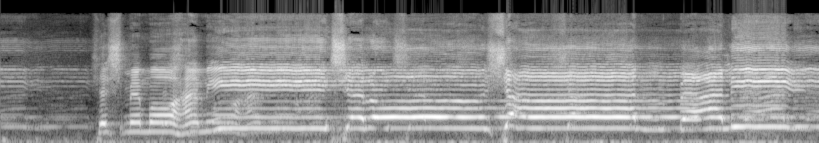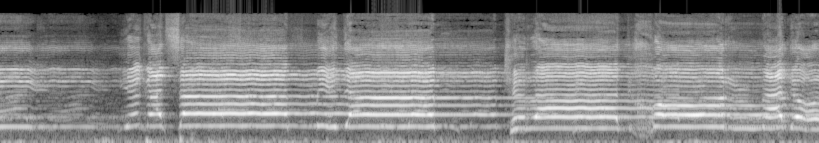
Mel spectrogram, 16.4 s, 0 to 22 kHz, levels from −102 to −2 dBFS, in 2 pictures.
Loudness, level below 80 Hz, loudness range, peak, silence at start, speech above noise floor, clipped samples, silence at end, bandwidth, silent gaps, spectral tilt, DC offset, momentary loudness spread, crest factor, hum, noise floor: -8 LUFS; -44 dBFS; 4 LU; 0 dBFS; 0 s; 29 dB; 0.3%; 0 s; 16.5 kHz; none; 0 dB/octave; under 0.1%; 12 LU; 10 dB; none; -37 dBFS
